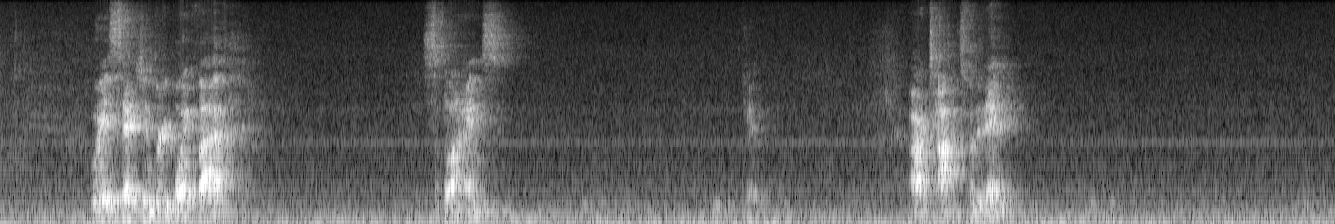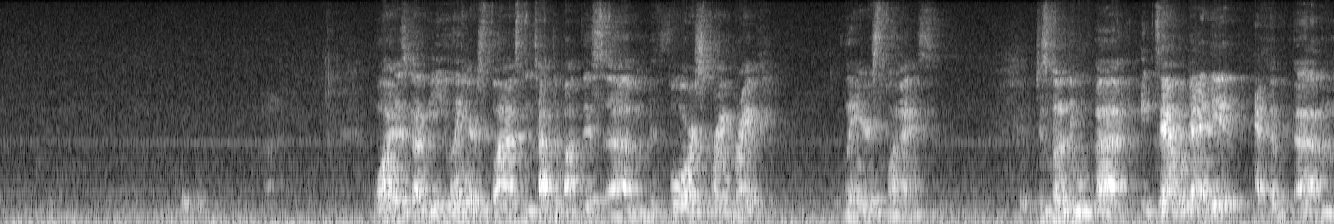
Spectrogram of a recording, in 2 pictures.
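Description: A man speaks in a calm, lecturing voice.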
